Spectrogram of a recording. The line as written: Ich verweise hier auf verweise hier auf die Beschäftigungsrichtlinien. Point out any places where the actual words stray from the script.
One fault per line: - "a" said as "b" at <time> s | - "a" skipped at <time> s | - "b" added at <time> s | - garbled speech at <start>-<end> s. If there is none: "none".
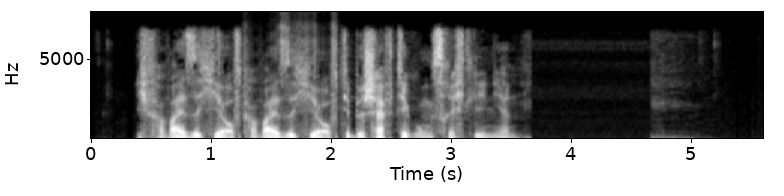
none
